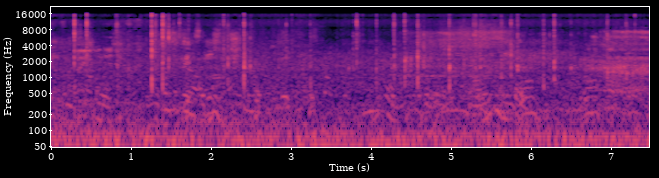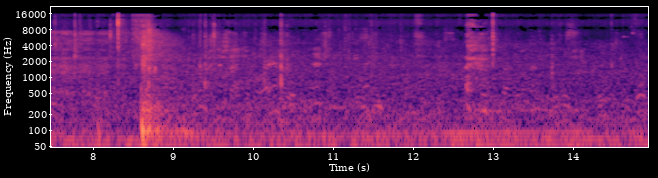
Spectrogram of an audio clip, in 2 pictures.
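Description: Indistinct chatter of a group of men on an outdoor football pitch over a steady low rumble, with one sharp, loud thump a little past halfway.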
